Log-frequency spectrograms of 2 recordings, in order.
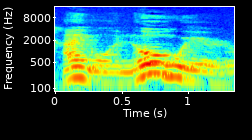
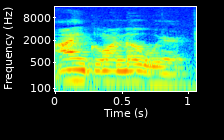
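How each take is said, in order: First: Low, slow mock of the guy from Jersey; imitating his slow drawl. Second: Low, dragged mock of the guy; lightly voiced, lower and quieter; imitating his low mumble. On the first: Retelling how the guy from Jersey said it, low drawl. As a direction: drag it out lower, mocking him. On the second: Mocking how he brushed her off. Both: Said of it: "The way he said it".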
